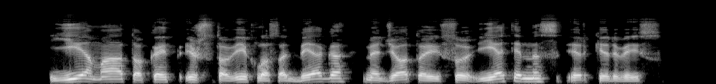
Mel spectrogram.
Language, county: Lithuanian, Alytus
